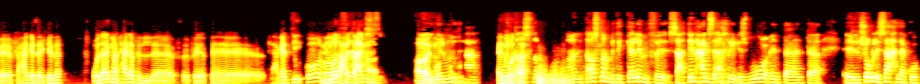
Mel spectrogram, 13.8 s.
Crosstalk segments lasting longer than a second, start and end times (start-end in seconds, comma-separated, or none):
4.3-5.7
